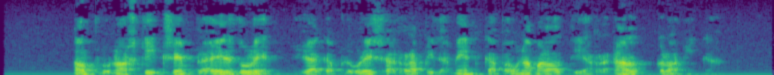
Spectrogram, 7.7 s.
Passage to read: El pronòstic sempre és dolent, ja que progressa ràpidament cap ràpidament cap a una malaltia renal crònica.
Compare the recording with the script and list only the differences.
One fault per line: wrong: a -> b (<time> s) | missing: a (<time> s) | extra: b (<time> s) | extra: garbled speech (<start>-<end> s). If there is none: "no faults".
missing: ràpidament cap (5.1 s)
